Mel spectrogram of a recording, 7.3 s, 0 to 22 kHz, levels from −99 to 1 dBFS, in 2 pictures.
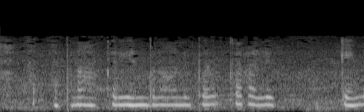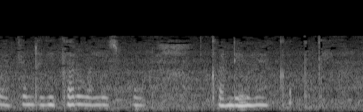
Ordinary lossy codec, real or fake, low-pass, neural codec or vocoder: MP3, 24 kbps; real; 7.2 kHz; none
